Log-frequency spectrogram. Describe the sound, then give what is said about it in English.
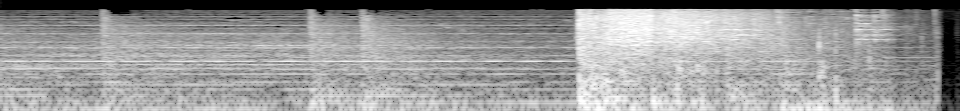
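Kitchen window glass shatters as a thrown brick crashes through: a sudden, loud burst of breaking glass that keeps crackling and tinkling for a couple of seconds before cutting off. “The kitchen window has been put through, and a brick lies on the floor amongst shards of glass.”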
